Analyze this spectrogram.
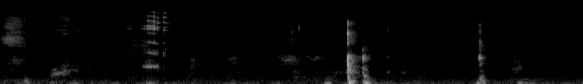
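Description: Kitchen knife tapping against a plastic cutting board while cutting peeled hard-boiled eggs: a few sharp clicks, the loudest a quick pair about three and a half seconds in and another a second later, with light handling sounds between.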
